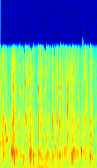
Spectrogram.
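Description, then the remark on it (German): Steady applause from an audience, a dense wash of clapping at moderate loudness throughout, with a low sustained tone humming underneath. “Hey, wenn du das gerade zum ersten Mal gebetet hast, dann ist der Applaus für dich”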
